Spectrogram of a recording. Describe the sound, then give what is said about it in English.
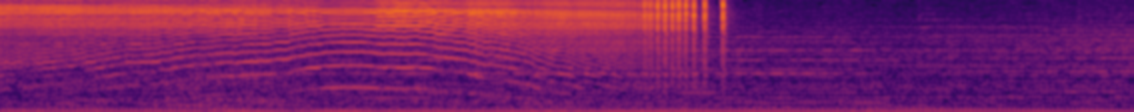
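A bedroom door creaks open in one long, wavering groan whose pitch bends up and down for nearly three seconds, then cuts off, leaving only a low background hum. “I held my breath and feigned sleep as the door creaked open.”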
